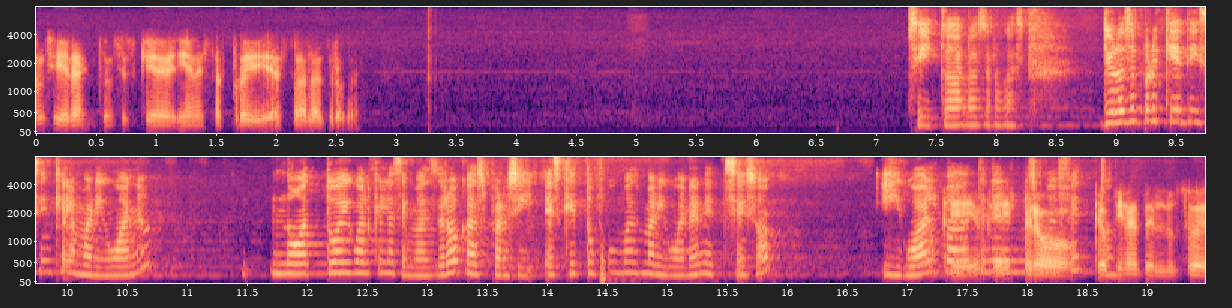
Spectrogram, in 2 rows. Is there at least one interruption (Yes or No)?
Yes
